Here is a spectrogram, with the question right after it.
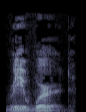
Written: reword

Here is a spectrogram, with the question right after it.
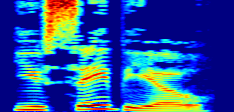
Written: eusebio

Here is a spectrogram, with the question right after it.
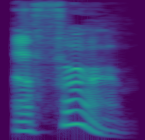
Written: affirm

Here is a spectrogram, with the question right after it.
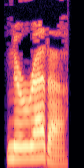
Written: Noreta

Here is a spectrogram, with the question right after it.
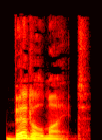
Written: bedlamite

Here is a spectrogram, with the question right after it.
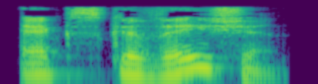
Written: excavation

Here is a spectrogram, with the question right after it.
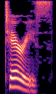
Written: terese

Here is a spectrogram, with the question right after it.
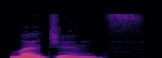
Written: legends

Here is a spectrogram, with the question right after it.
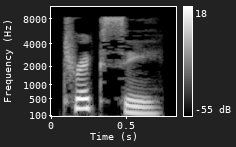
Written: trixie

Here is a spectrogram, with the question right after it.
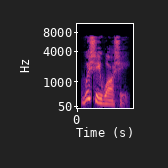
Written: wishy-washy

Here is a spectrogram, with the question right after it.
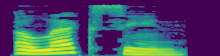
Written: alexine

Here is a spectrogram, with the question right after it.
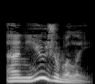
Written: unusually

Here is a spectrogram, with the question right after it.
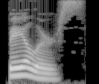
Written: balers

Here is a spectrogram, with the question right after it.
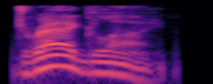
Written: dragline

